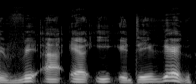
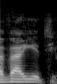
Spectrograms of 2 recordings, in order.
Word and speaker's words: variety: En anglais, il préécrit presque même genre, c'est V A R I E T Y. Vous avez quoi dit variété. C'est pas variété, prononciation c'est variety.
